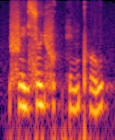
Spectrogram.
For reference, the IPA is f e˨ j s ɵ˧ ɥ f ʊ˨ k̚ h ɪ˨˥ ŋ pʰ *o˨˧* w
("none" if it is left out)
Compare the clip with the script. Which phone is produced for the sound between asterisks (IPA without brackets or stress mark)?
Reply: o˨˥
